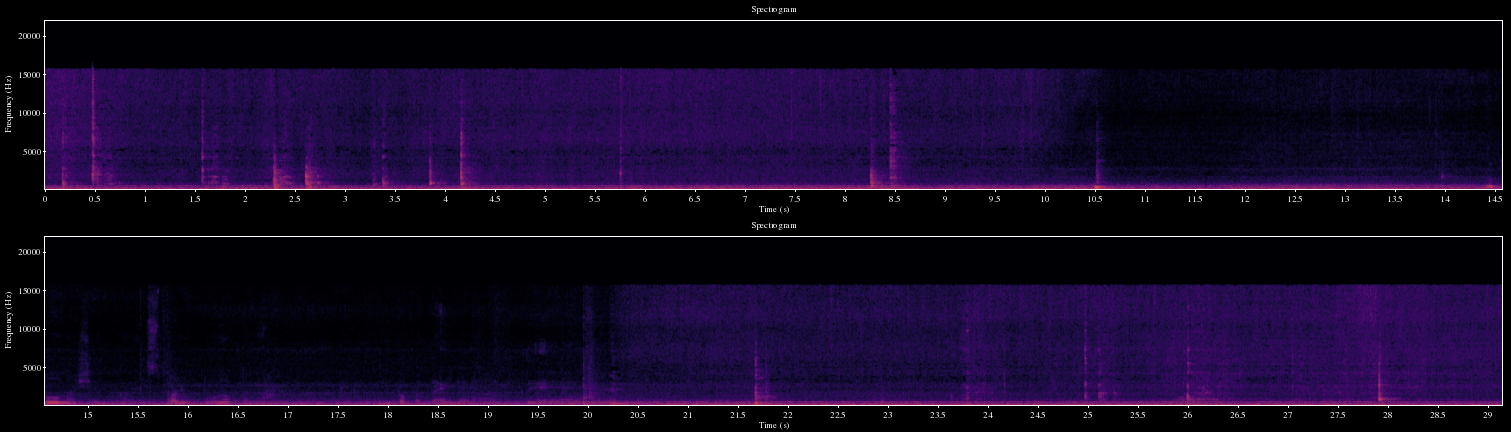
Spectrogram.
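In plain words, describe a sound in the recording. A metal spatula scrapes and clinks against a frying pan.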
